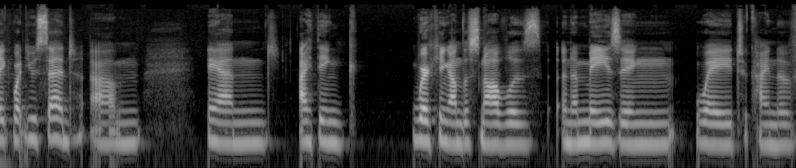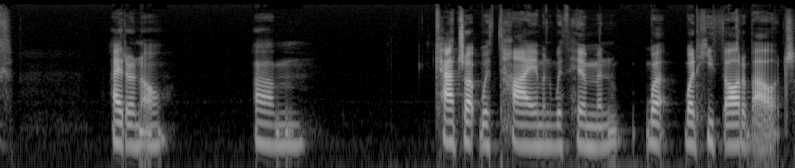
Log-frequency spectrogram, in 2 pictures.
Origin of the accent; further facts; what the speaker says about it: Germany; growing up in Germany with American grandparents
